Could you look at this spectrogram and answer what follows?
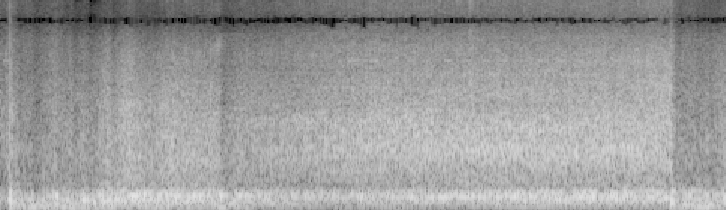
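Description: Aerial firework shells bursting overhead: a sudden bang at the start, then a loud continuous rumble that stops suddenly about four and a half seconds in.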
